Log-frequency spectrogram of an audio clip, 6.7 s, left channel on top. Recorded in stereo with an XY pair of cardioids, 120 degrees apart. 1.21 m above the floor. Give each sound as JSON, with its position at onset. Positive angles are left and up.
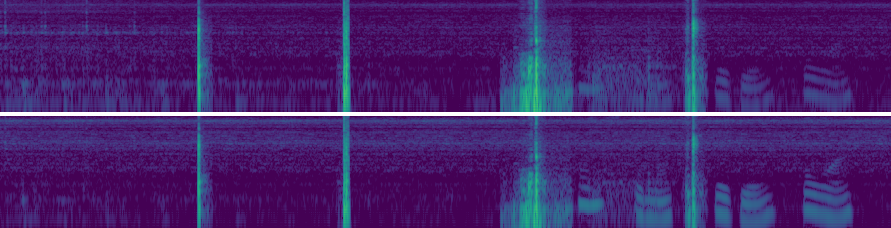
{"t": 1.5, "sound": "a clap", "azimuth_deg": 30}
{"t": 4.3, "sound": "a woman speaking", "azimuth_deg": -60}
